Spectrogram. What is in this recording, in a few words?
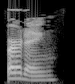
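"barding", British English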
